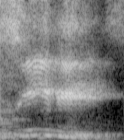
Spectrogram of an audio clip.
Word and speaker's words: seedy: And then high tone. Cidi.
